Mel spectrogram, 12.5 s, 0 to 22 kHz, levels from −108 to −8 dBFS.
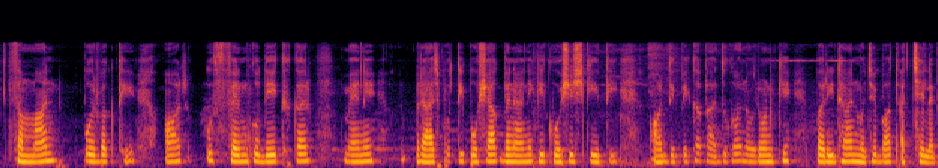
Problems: constant background noise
